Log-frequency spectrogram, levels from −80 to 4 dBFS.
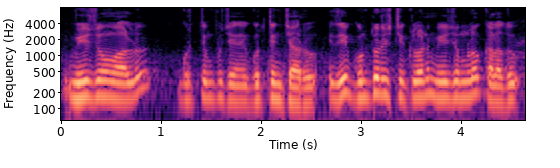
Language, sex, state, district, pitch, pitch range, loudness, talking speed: Telugu, male, Andhra Pradesh, Guntur, 160 Hz, 150-165 Hz, -16 LUFS, 155 wpm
